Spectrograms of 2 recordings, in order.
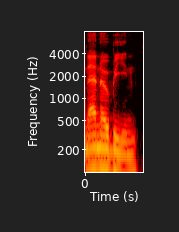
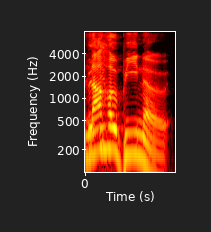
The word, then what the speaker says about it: Nahobino: Am I saying it wrong? I'm gonna start calling him Nanobean. It's the Nahobino, and that's not his name. That's his race. He is a Nahobino.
